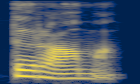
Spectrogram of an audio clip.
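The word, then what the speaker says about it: тырама (드라마): Корейское слово созвучно японскому и произносится «тырама».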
